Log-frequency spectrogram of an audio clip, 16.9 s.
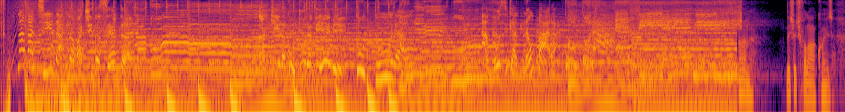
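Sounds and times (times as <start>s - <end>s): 
powerful intro music: 0.0s - 14.8s.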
